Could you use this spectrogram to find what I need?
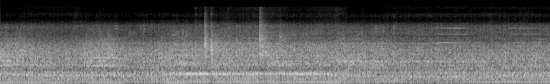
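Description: A forklift engine runs steadily in a large echoing shed.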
